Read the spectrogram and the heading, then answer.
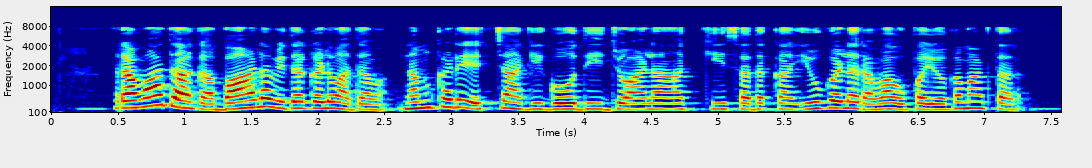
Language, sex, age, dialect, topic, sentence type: Kannada, female, 36-40, Dharwad Kannada, agriculture, statement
